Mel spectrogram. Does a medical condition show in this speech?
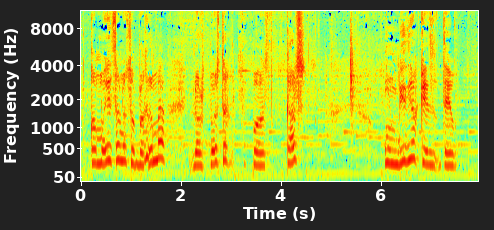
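Yes: Down syndrome; trisomy 21.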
